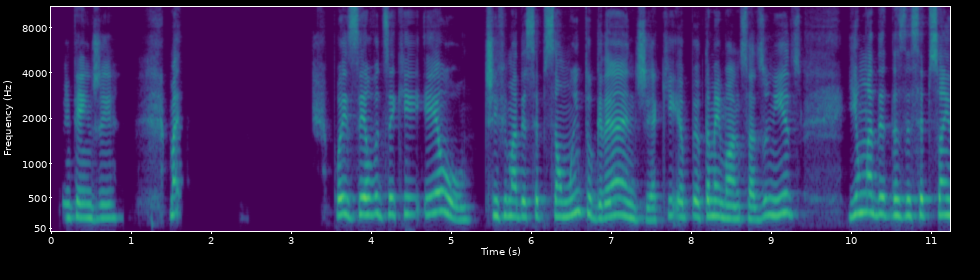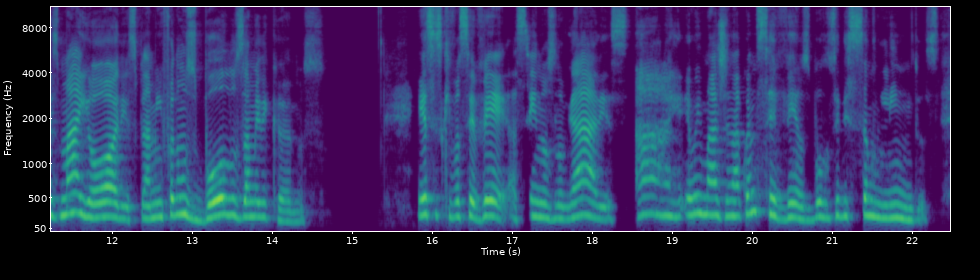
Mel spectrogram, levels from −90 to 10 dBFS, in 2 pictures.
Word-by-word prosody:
Entendi, 200 -1 -5 0.6
mas - - -2 1.9
Pois, 245 -1 0
eu 250 -1 +4
vou 260 - -3
dizer 250 +1 -3
que 255 0 -8
eu 245 -10 -2 0.2
tive 235 -1 -2
uma 225 -1 -1
decepção 225 +1 -3
muito 260 +4 -1
grande 200 -3 -2
aqui. 175 +7 -9
Eu 215 -1 -3
eu 225 - +1
também 230 +1 0
moro 195 -2 -1
nos 185 0 -7
Estados 185 -1 -5
Unidos, 245 +3 -3 0.6
e 235 +4 -2
uma 275 0 +1
de 255 0 -1
das 240 -1 -1
decepções 240 0 -1
maiores 215 -7 +3
pra 190 +1 -3
mim 210 +2 0
foram 245 +3 +2
os 220 -9 +3
bolos 225 +6 +7
americanos 195 -10 -5 1.2
esses 245 0 +3
que 225 - -7
você 220 +1 +2
vê, 220 +3 +4
assim, 190 +5 -4
nos 200 -4 -1
lugares, 190 -2 -1
ai, 235 -2 -3
eu 245 +1 +1
imagina 230 -3 +1
quando 275 +4 +1
você 265 -5 +2
vê 205 +1 0
os 175 -2 -4
bolos, 205 +2 -3
eles 225 -1 -3
são 235 +2 +2
lindos. 195 -4 -3
225 Hz, 135 wpm, -23 LUFS, 200-245 Hz, 1.9 s, bolos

